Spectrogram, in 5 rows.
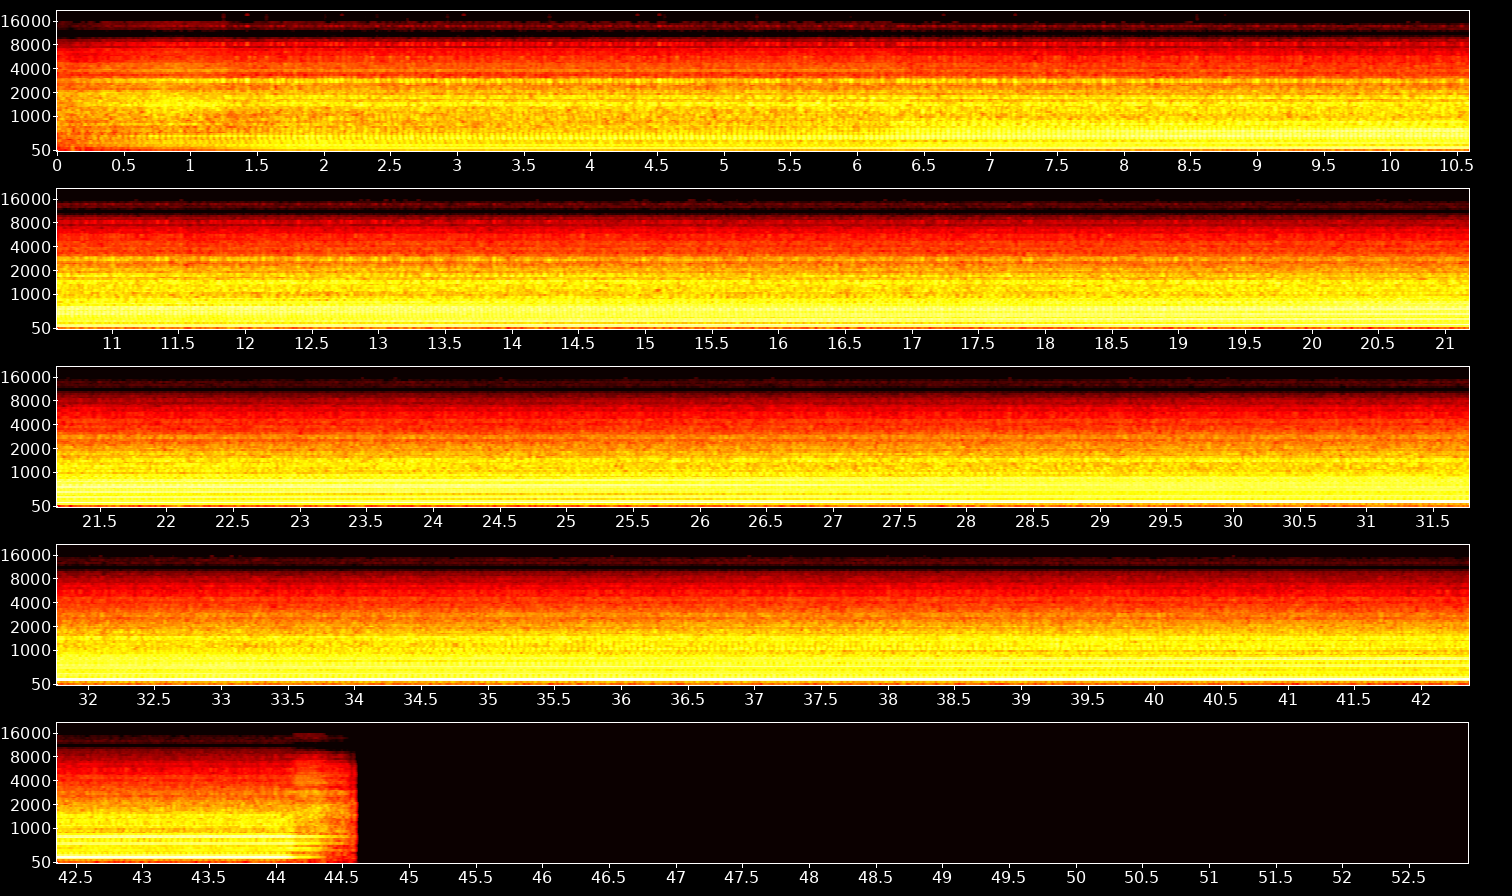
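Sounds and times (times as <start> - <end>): engine running with rising pitch: 0.0 - 44.7.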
